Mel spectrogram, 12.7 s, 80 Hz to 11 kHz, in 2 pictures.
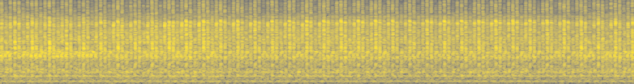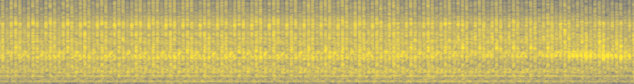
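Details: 2009 Audi A4 2.0T, 82,000 miles, idle: a sharp, regular tapping of about three knocks a second, loudest near the PCV. Dealer found metal flakes around the cam lobes and advised a new engine; car is sluggish pulling away. Cause unconfirmed.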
